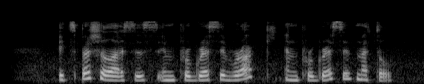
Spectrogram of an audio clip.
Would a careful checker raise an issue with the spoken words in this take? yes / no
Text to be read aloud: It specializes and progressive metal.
yes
